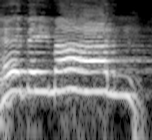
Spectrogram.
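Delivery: fierce preacher's cry, slow, high and loud.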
